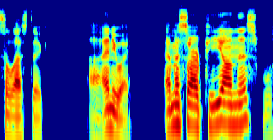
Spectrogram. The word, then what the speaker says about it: Celestiq: you go online that says it could be pronounced celestique or celestic I'm not positive but I think it's celestic anyway MSRP on this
